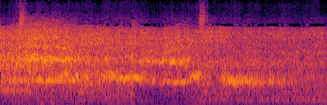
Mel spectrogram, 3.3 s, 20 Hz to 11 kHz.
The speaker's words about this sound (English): immeasurably enhancing the sleekness of that cut-down hot rod squirreling past us en route to a ball, 1956 teenage style.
